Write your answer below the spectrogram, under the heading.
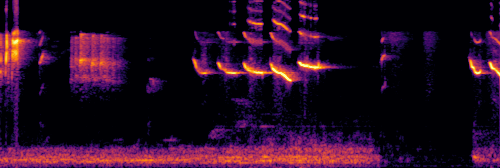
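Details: Lure song of a flamboyan, meant to set other birds singing: harsh chattering bursts give way to a run of pure, downslurred whistles, repeated rapidly, with a low continuous hum beneath and a brief pause.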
